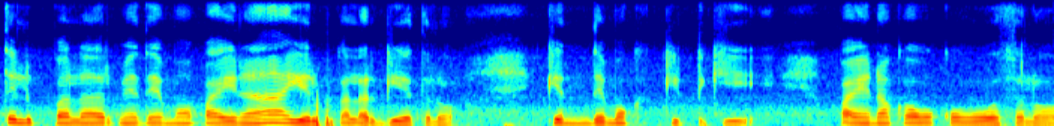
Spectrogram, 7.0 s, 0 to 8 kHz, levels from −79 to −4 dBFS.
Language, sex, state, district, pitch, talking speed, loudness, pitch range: Telugu, female, Andhra Pradesh, Srikakulam, 210 Hz, 110 wpm, -20 LUFS, 195-220 Hz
